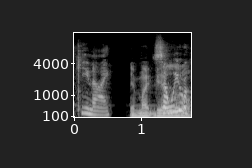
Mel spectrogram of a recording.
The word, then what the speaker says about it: Kenai: way the male moves nowadays at night it's pronounced Kenai it might so we were close right Sean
